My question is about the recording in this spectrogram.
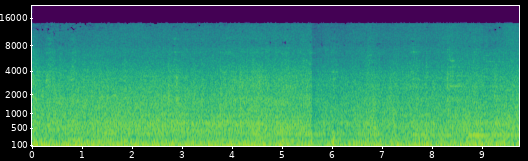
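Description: Freight train of tank cars and covered hoppers rumbling steadily past, with a faint steady whine joining in about halfway through.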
